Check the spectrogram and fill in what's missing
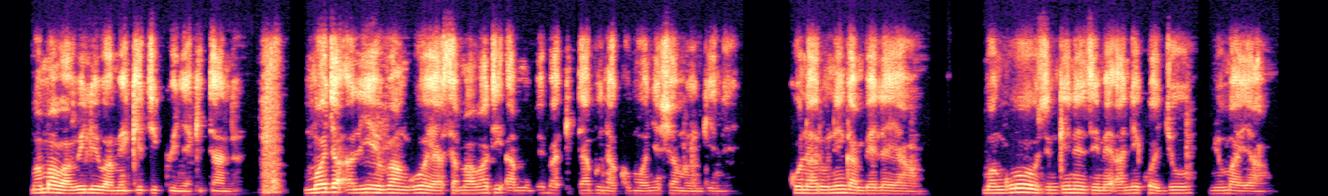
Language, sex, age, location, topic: Swahili, male, 18-24, Kisumu, health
